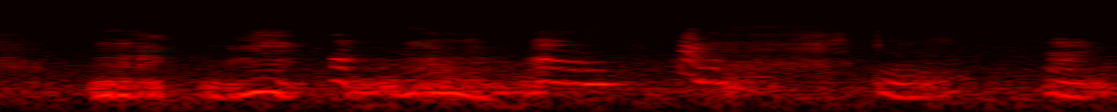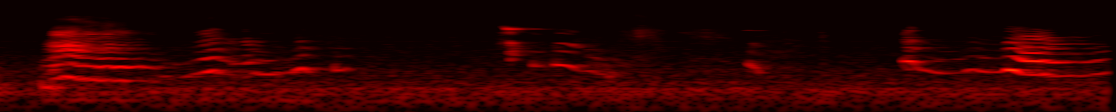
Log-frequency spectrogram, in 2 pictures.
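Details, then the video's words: Cookie, a dog, making odd gremlin-like noises while playing indoors with another dog, Bane; low growly grumbles give way to higher whiny squeals with falling, wavering tones in scattered bursts. "Weird dog noise"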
